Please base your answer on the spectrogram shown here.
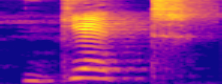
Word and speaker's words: get: Like here in get, you might be expecting, since it is a E, J sound. But no, here we give the G sound.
